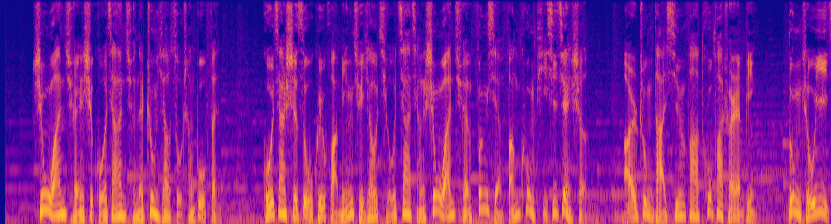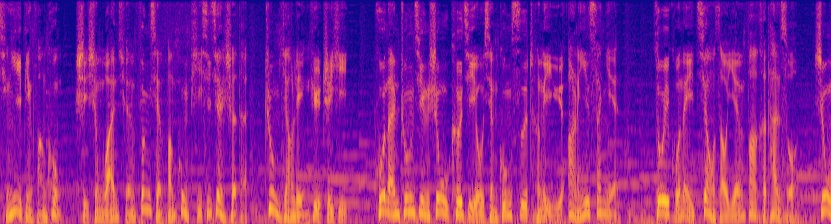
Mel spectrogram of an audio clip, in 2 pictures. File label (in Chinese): 男 宣传片; 湖南中净生物科技有限公司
